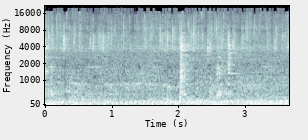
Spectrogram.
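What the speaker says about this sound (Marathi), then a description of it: "आता त्याच्यात मसाले टाकायचे." Spices added to egg curry gravy fry in hot oil, giving a close, dense sizzle with a couple of sharp spoon taps against the pan, steady throughout and without speech.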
